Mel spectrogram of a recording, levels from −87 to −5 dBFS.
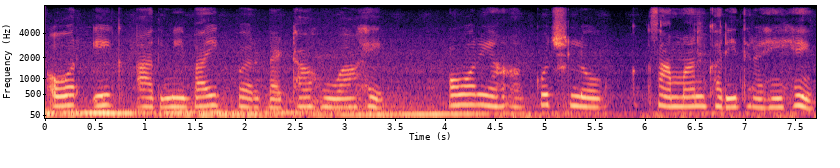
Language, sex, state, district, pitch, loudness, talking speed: Hindi, female, Madhya Pradesh, Dhar, 190 Hz, -18 LUFS, 125 wpm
